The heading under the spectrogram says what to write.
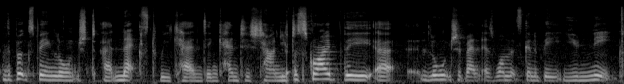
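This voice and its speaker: Using an unremarkable speaking voice, a woman speaks at a fairly quick pace with a medium pitch and fairly even intonation. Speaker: TV news presenter. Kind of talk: TV news interview.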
